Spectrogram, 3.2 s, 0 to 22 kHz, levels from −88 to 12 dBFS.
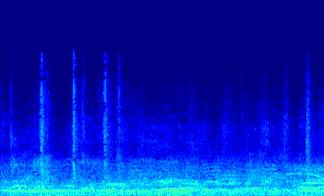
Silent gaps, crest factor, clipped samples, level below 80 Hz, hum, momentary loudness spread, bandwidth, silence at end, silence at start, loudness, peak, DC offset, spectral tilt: none; 14 dB; under 0.1%; -66 dBFS; none; 2 LU; 16.5 kHz; 0 s; 0 s; -41 LUFS; -26 dBFS; under 0.1%; -3.5 dB/octave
